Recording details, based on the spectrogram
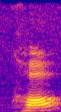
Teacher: খ বেশি বাতাস লাগে এজন্য মহাপ্রাণ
